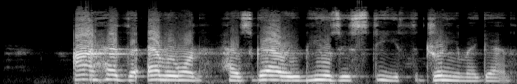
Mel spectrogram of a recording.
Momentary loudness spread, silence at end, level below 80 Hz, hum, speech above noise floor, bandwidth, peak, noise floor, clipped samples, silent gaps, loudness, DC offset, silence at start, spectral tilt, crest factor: 11 LU; 0.05 s; -46 dBFS; none; 43 dB; 15 kHz; 0 dBFS; -51 dBFS; 0.2%; none; -8 LUFS; under 0.1%; 0.75 s; -4 dB/octave; 8 dB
